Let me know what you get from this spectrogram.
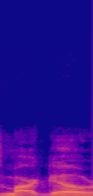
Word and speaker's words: Margot: I think it's Margot Robbie. – Is it? So the T shouldn't be there. – So it's a silent T.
